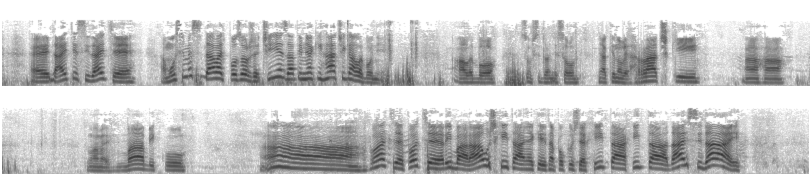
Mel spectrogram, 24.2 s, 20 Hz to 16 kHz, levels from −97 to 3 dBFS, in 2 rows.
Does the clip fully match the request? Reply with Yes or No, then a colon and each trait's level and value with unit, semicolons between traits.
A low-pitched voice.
No: medium, 160 Hz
